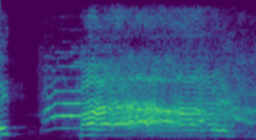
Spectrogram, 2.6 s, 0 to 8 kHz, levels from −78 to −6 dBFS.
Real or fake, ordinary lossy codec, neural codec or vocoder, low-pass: fake; none; codec, 16 kHz, 2 kbps, FunCodec, trained on Chinese and English, 25 frames a second; none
